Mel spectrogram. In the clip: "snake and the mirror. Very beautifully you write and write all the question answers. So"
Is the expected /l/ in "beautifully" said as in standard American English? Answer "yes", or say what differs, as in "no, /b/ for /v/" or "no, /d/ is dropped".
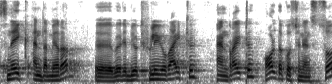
no, /l/ is dropped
